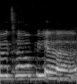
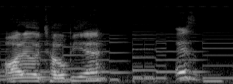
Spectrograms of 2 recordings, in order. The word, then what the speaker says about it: Autotopia: So now we're going to Utopia. You mean Autotopia? You know that pisses me off when you say it wrong.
